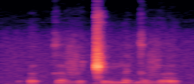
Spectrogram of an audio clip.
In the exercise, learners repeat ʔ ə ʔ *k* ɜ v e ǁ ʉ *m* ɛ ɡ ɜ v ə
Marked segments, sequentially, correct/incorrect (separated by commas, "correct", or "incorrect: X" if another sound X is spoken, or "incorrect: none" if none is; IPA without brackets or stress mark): correct, correct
